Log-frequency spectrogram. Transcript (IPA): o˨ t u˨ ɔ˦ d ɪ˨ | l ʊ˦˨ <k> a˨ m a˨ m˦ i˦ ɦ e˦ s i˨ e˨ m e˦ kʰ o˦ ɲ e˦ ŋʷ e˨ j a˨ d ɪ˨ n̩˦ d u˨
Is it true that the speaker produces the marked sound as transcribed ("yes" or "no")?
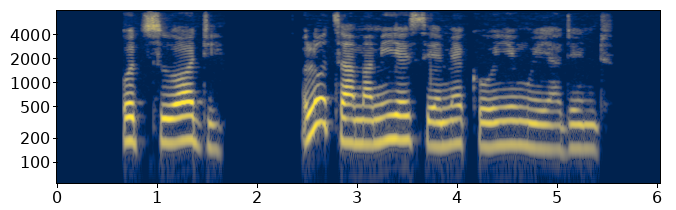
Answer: no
